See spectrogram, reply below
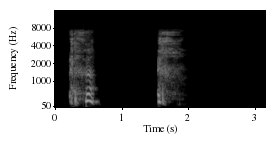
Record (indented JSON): {
  "cough_length": "3.2 s",
  "cough_amplitude": 32324,
  "cough_signal_mean_std_ratio": 0.36,
  "survey_phase": "beta (2021-08-13 to 2022-03-07)",
  "age": "45-64",
  "gender": "Male",
  "wearing_mask": "No",
  "symptom_cough_any": true,
  "symptom_runny_or_blocked_nose": true,
  "symptom_shortness_of_breath": true,
  "symptom_fatigue": true,
  "smoker_status": "Ex-smoker",
  "respiratory_condition_asthma": false,
  "respiratory_condition_other": true,
  "recruitment_source": "Test and Trace",
  "submission_delay": "1 day",
  "covid_test_result": "Negative",
  "covid_test_method": "ePCR"
}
